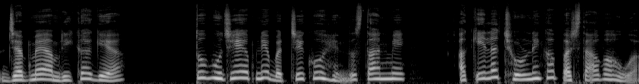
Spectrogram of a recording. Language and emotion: Urdu, sad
